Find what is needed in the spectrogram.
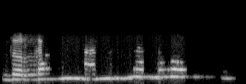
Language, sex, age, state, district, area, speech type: Odia, female, 45-60, Odisha, Angul, rural, conversation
